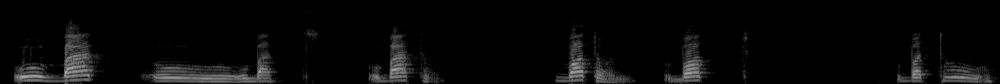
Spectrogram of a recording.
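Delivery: "batom" tried as "BA-tom", "bottom", "batu", weight moved to the first syllable; distorting the ending. Shown as a demonstration. Teacher trying to disfigure the "om", haltingly mispronouncing "batom". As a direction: stumble through experimental versions of "batom", punching "ba". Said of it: "descaracterizar esse on".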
